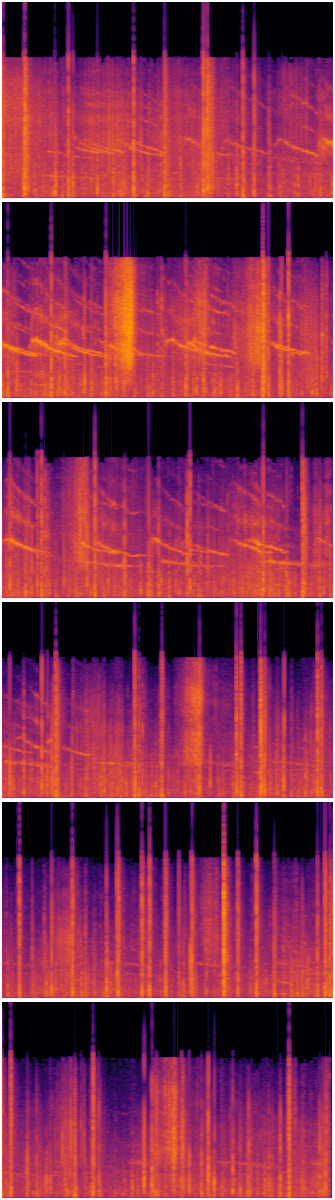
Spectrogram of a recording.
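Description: Many fireworks going off in a dense, unbroken barrage of bangs and crackles. Through roughly the first half, shrill whistles falling in pitch are heard again and again.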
